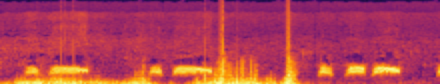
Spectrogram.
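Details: Spotted dove cooing close by: soft hollow coos in short paired and grouped phrases, partly masked by loud low rumbling and a few sharp clicks in the middle.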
